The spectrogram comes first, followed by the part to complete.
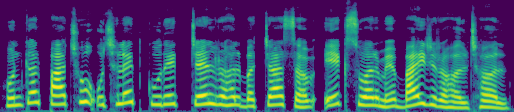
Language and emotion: Maithili, neutral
